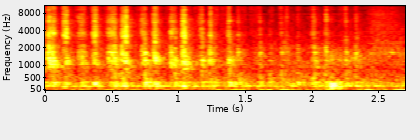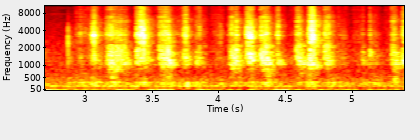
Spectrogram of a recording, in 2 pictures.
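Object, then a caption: Coated scratch-art paper scratched with a wooden stylus. A thin wooden stylus scratches across a flat, black-coated scratch-art card held down by one hand, making a run of quick, dry, bright scraping strokes. The strokes are soft and steady at first, then grow louder and harsher after about three seconds, with a hissy edge peaking around 3.4 kHz and almost no low end.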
